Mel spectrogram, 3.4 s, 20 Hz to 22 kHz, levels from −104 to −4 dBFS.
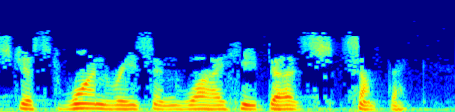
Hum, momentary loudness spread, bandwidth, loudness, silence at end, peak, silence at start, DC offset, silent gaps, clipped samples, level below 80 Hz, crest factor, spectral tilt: none; 14 LU; 6.8 kHz; -29 LUFS; 0.2 s; -14 dBFS; 0 s; under 0.1%; none; under 0.1%; -56 dBFS; 16 dB; -7 dB/octave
